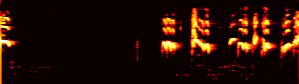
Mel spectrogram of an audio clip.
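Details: Greater green leafbird singing, used to lure other leafbirds into replying: a single bright note, then a pause of about two seconds before a rapid jumble of chirps and whistled slurs.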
